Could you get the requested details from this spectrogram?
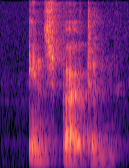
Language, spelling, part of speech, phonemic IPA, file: Dutch, inspuiten, verb, /ˈɪnspœytə(n)/, Nl-inspuiten.ogg
- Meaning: to inject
